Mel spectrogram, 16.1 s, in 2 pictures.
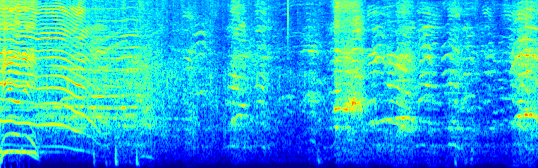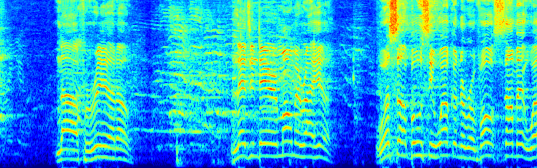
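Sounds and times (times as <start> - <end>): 
audience cheering and applauding at a live summit event: 0.0 - 8.2
speech: 8.9 - 10.2, 11.6 - 16.1.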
